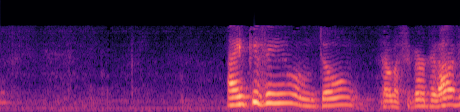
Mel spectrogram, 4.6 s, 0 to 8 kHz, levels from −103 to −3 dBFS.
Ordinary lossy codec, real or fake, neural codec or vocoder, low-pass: AAC, 16 kbps; fake; codec, 24 kHz, 0.9 kbps, WavTokenizer, medium music audio release; 7.2 kHz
